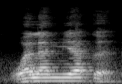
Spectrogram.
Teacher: Kayak tadi dibaca ini, itu qalqalahnya betul keluar, ya, tapi pantulan yang keluar bukan suara huruf qaf, tapi agak sedikit huruf, ya, seperti ini, walam yaq.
